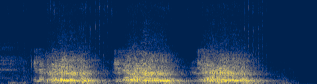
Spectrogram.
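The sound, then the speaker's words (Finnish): A crowd shouts three loud, rising cheers in succession, each a sustained roar of many voices lasting about a second, separated by short pauses before fading to quiet: a traditional Finnish triple "eläköön" hurrah for the fatherland, closing a ceremony attended by members of parliament and invited guests. “Hyvät edustajakollegat, arvoisat kutsuvieraat, vanhaa perinteikettä tapaa noudattaen päätämme tämän tilaisuuden kolminkertaiseen eläköön huutoon isänmaalle.”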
